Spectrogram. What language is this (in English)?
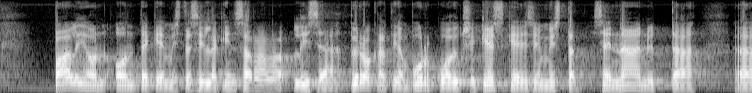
Finnish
